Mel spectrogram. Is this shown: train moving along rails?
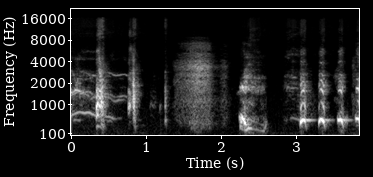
no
